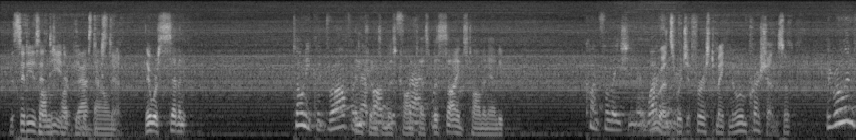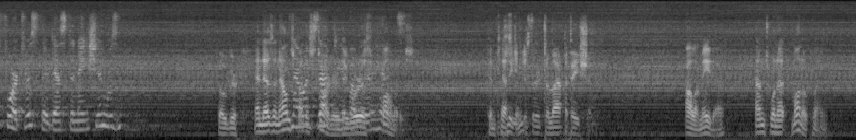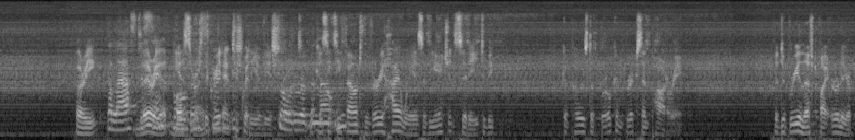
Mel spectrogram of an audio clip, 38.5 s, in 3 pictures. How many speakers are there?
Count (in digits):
3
